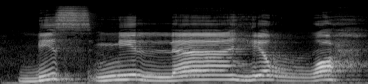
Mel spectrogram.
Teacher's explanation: Bis di situ sinnya lembut, kemudian diberikan sifat hamas, ada udara yang keluar lembut.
